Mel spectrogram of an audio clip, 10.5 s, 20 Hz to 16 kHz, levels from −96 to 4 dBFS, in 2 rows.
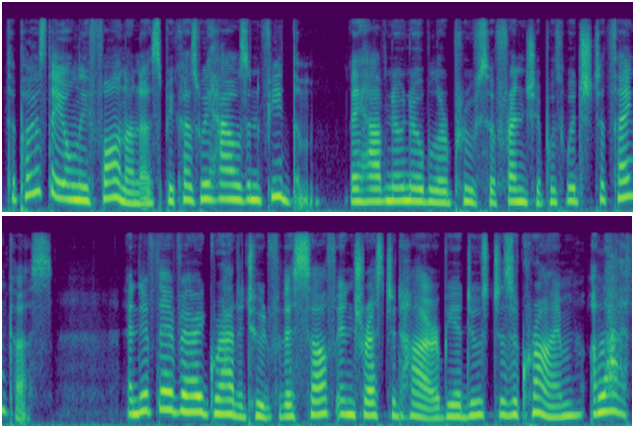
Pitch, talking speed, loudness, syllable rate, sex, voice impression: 230 Hz, 230 wpm, -17 LUFS, 6.2 syllables/s, female, feminine, slightly adult-like, clear, slightly fluent, slightly refreshing, friendly, slightly lively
